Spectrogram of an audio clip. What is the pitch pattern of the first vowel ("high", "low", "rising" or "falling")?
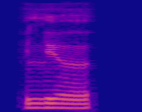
low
